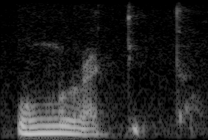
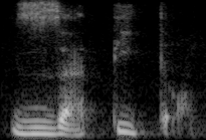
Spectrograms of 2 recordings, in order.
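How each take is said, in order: First: The R is said the Cochabamba way. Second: The R is much stronger, with a hissing sound. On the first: "¿Cómo pronuncia la R?" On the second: "¿Cómo pronuncia la R el paseño? ... Es mucho más pronunciada"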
